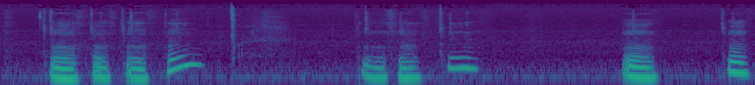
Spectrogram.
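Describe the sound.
A voice imitates phone keypad tones while dialing a call to a Pizza Hut in Downers Grove, with a series of short hummed beeps in uneven clusters: several quick ones, a pause, then more, each fairly loud.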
